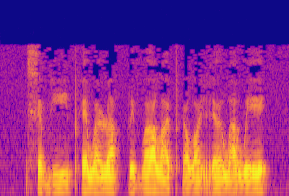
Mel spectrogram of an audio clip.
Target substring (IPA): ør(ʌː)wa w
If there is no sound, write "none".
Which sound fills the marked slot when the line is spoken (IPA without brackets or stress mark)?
əː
